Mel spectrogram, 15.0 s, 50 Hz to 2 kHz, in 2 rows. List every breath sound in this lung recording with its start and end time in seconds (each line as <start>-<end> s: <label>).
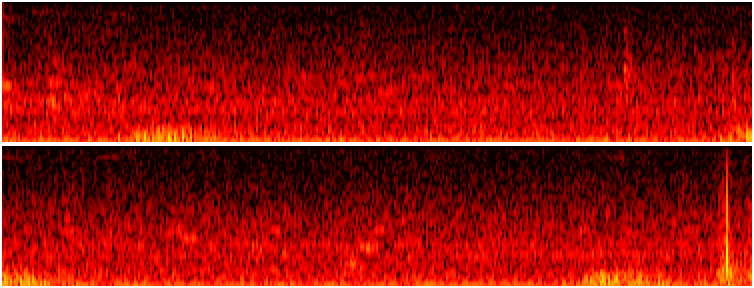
1.04-2.54 s: inhalation
7.02-8.52 s: inhalation
13.05-14.55 s: inhalation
